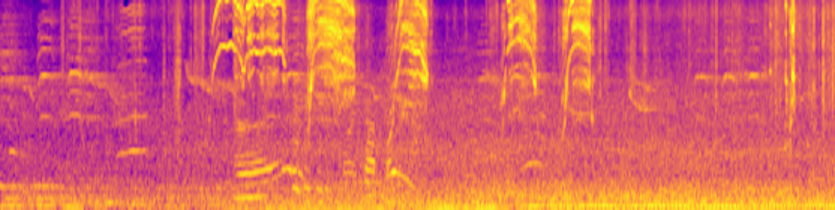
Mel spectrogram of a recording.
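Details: Many monkeys crying loudly, said to be hungry for food: high, shrill screeching cries that rise and fall in short bursts, several voices overlapping, over a steady low rumble of background noise.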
